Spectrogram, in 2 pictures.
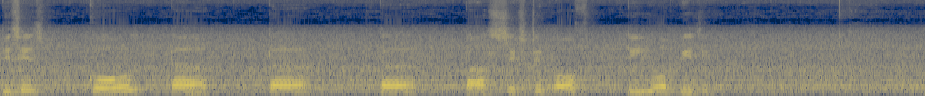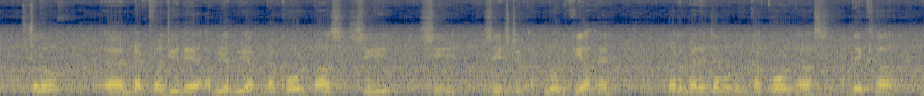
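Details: Adult male speaker; stuttering.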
